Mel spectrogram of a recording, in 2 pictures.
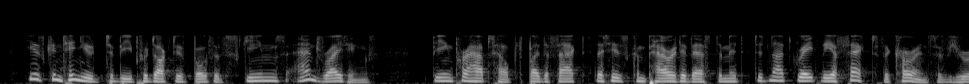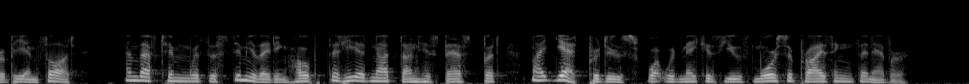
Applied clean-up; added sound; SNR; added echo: none; none; none; none.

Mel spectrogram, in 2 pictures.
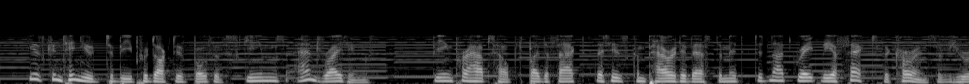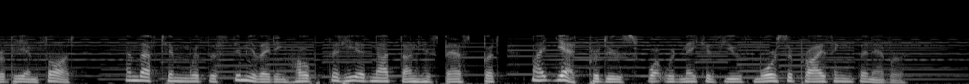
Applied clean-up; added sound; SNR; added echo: none; Wind instrument, woodwind instrument + Bowed string instrument; 20 dB; none.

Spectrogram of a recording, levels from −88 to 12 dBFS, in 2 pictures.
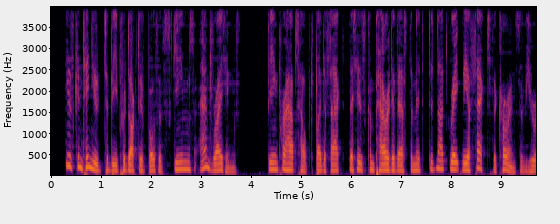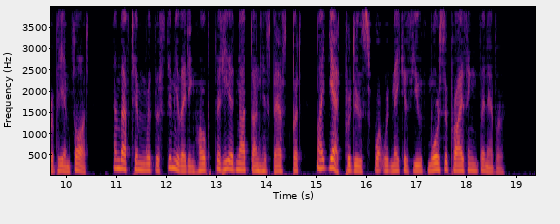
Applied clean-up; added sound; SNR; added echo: neural mask model DeepFilterNet 3.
